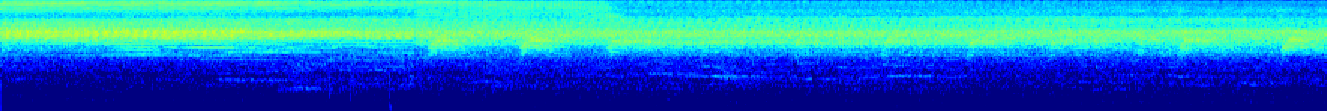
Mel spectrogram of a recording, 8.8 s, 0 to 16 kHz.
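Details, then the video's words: Cicada chorus in the Mokgye pine grove, Cheongsong, captured with a Panasonic LUMIX GX9: a continuous shrill, high buzzing wall of sound with soft rhythmic swells and a faint lower hum underneath. "'청송 목계솔밭 매미소리' cicada sound"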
